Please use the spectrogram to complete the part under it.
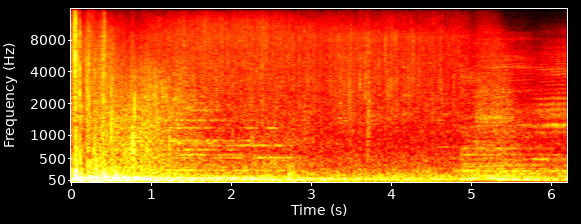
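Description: A Confringo fire spell bursts in the Hogwarts Legacy video game: a loud, booming blast right at the start that rolls off into a long, rumbling decay.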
